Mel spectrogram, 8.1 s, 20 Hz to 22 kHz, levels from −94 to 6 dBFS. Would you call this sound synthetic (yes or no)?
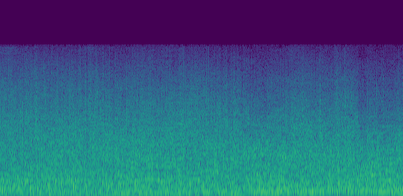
yes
